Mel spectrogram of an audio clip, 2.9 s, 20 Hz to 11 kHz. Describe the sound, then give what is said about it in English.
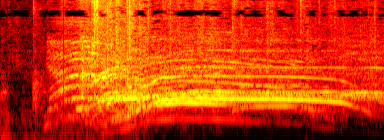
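A crowd bursts into loud cheering, with many overlapping high-pitched shouts and whoops that rise quickly and hold steady for a few seconds, after a Texas House committee approved a bill raising the age to buy an assault rifle from 18 to 21. “Cheers erupted after a House committee approved one of the session's most followed bills to raise the age to buy an assault rifle from 18 to 21.”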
